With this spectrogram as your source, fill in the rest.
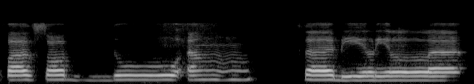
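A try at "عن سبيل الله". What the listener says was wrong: Iya, di sini ansabilillahnya ulang ya dari ansabi panjangin lagi ansabilillah.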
